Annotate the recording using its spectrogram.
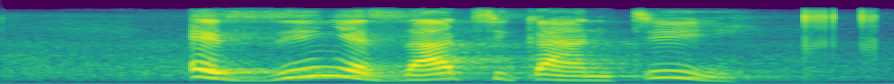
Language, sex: Xhosa, female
